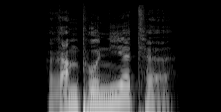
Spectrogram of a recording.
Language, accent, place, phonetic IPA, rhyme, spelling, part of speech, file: German, Germany, Berlin, [ʁampoˈniːɐ̯tə], -iːɐ̯tə, ramponierte, adjective / verb, De-ramponierte.ogg
- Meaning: inflection of ramponieren: 1. first/third-person singular preterite 2. first/third-person singular subjunctive II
